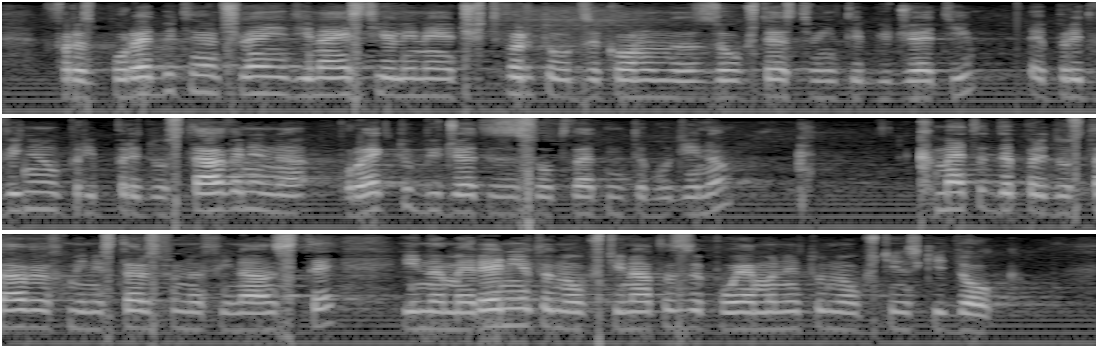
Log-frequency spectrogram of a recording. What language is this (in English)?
Bulgarian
